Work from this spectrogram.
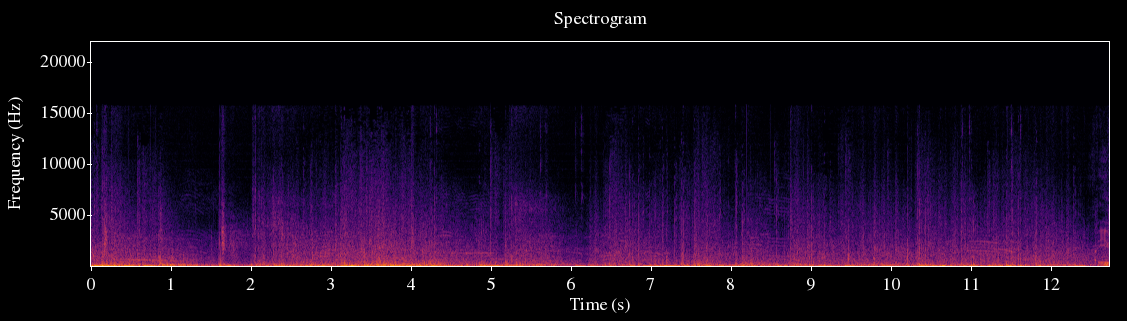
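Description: Massed musket volleys and artillery fire in the Civil War strategy game Ultimate General: Civil War, a dense continuous crackle of rifle shots with deep booming cannon blasts throughout, loud and busy.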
